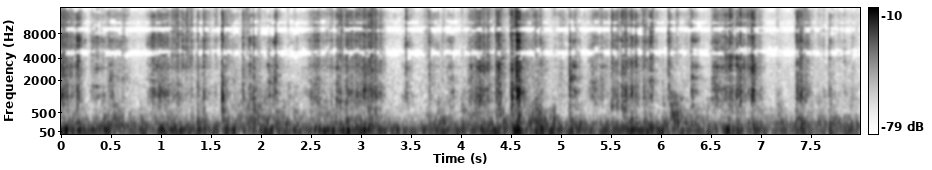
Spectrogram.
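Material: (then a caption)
Soap. A metal blade scrapes powdery shavings off the face of a solid, rectangular, cream-colored bar of soap held in the palm. The result is a steady, dry, crackly scraping with a bright, hissy texture and brief sharper crunches rising above it.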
